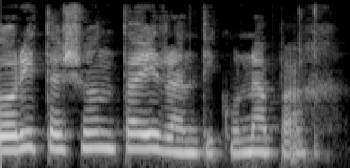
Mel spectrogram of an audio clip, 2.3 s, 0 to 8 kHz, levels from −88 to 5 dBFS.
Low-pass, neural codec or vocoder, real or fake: 7.2 kHz; none; real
